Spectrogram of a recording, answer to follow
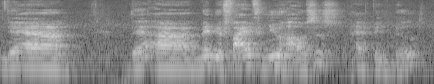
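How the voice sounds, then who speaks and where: A man talks at a fairly high pitch. Noticeable background noise and audible room echo fill the recording. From rural Germany. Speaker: hotel executive. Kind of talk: interview. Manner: halting.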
